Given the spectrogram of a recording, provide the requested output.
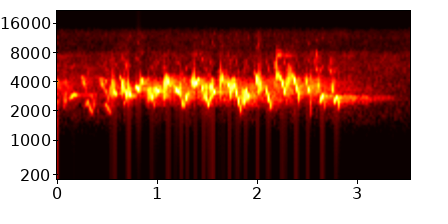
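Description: Cassin's Finch giving a rapid, jumbled warbling song of bright slurred notes, about three seconds long and fading out at the end; no other sounds.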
